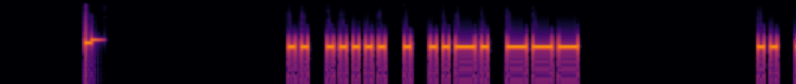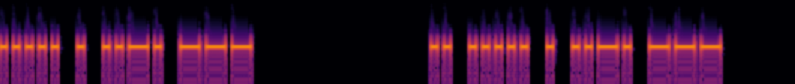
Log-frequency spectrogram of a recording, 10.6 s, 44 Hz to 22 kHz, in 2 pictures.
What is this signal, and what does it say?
Morse code, heard as a keyed tone, about 28 wpm, 700 Hz. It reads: I5EFO I5EFO I5EFO
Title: Call Signs Repeated 2x - 28wpm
